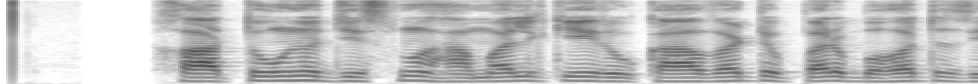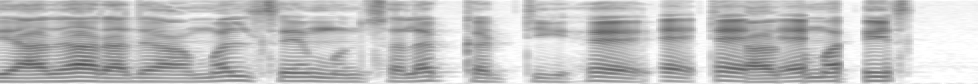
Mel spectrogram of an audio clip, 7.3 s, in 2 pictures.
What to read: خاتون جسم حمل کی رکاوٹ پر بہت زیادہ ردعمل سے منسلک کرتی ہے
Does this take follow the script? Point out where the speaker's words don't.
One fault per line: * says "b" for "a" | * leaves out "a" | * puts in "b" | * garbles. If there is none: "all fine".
* garbles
